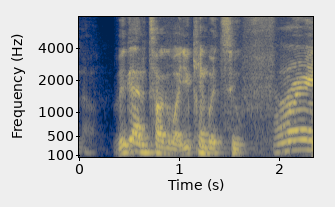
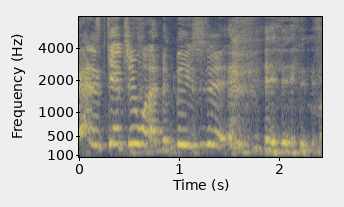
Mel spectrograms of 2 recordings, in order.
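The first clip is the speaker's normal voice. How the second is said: high, slow laughing tease; 13 semitones higher, slower than usual. Real, not acted. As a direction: laugh through the teasing line. Teasing friend, laughing.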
